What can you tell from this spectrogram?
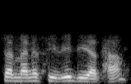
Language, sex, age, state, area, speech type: Urdu, male, 30-45, Jharkhand, urban, conversation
